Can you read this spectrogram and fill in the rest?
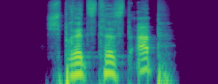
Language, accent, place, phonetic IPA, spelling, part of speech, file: German, Germany, Berlin, [ˌʃpʁɪt͡stəst ˈap], spritztest ab, verb, De-spritztest ab.ogg
- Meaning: inflection of abspritzen: 1. second-person singular preterite 2. second-person singular subjunctive II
